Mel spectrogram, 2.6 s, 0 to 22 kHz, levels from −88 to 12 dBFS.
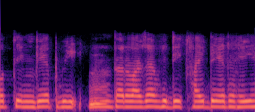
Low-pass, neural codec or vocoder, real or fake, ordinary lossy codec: none; codec, 16 kHz, 1.1 kbps, Voila-Tokenizer; fake; none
